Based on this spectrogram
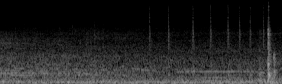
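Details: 2018 Toyota RAV4 during a pre-purchase inspection, power liftgate closed with the key fob: a soft, steady motor whir with light clicks, ending in one firm latch thump as the liftgate closes smoothly and latches.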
